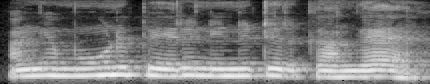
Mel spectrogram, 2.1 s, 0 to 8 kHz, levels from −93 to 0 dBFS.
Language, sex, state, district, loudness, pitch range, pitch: Tamil, female, Tamil Nadu, Nilgiris, -11 LUFS, 185-210 Hz, 205 Hz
